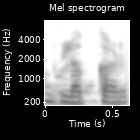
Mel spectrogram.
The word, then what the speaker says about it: भुलक्कड़: तो पहला है भुलक्कड़, दूसरा है भुलक्कड़, तीसरा है भूलक्कड़ और चौथा है भुलक्कड़। तो अगर आप इस शब्द का प्रोनाउंसिएशन करते हैं तो आप पढ़ के भी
